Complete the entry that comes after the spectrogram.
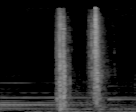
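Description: A house door is opened after the doorbell rings on a Sunday morning, with two solid clunks about half a second apart, over a steady low background hum. No one speaks.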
